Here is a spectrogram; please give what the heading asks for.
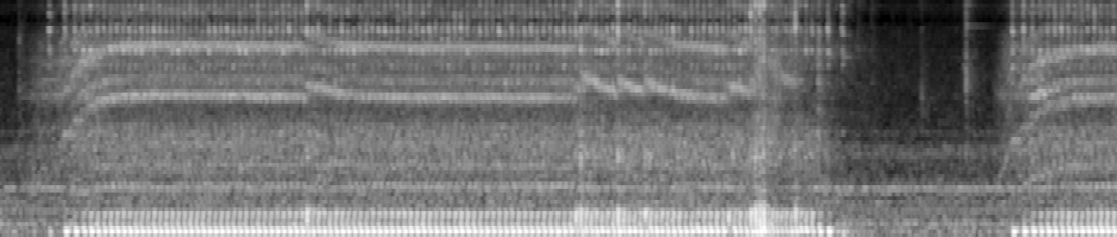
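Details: Rotary-engined go-kart with an open exhaust pipe, which runs well once going but is hard to start, with the carb suspected; a quick, even buzzing beat with a high whine that cuts out near eight seconds and then picks up cleanly, a healthy run.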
